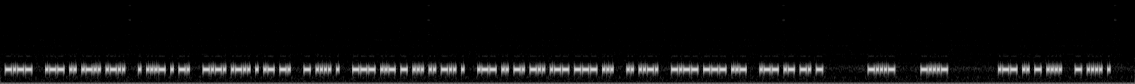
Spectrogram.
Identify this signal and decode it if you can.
Morse code, heard as a keyed tone, about 56 wpm, 700 Hz. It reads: Y WILL EVEN CLEAN THE OUTSIDE WINDWOS IF YOU WANT <BT> <BT> WITH THE
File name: archived / CRSnet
